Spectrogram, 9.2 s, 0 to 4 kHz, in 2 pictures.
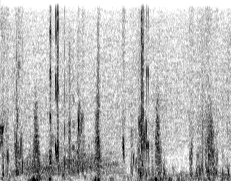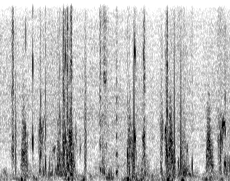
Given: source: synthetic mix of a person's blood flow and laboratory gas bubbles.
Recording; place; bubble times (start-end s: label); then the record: Doppler ultrasound of blood flow; subclavian vein
0.00-0.19 s: bubbles
0.26-0.48 s: bubbles
0.93-1.70 s: bubbles
1.92-2.01 s: bubbles
2.42-2.51 s: bubbles
2.60-3.15 s: bubbles
3.76-3.87 s: bubbles
3.92-4.36 s: bubbles
4.42-4.62 s: bubbles
4.83-4.90 s: bubbles
5.10-5.18 s: bubbles
5.23-5.31 s: bubbles
5.36-6.24 s: bubbles
6.59-6.79 s: bubbles
6.91-7.03 s: bubbles
7.13-7.25 s: bubbles
7.27-7.37 s: bubbles
7.46-7.54 s: bubbles
7.81-8.49 s: bubbles
8.94-9.23 s: bubbles
From the record:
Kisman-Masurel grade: 342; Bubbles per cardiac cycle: rolling drumbeat, 9 or more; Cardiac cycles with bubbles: 100%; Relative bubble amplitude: moderate (0.250 to 0.450); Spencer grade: 3 (all of the cardiac periods contain showers or single bubble signals, but not dominating or overriding the cardiac motion signals); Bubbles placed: anywhere in the cardiac cycle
